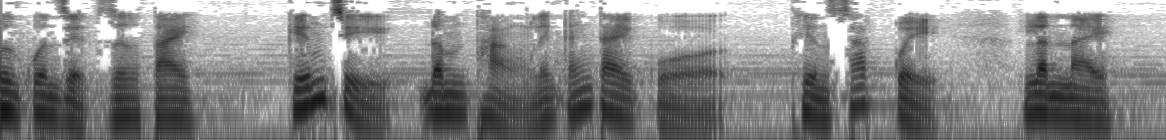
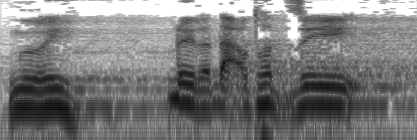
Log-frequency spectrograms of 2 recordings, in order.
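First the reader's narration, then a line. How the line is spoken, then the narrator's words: Angry pained shout. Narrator (Vietnamese): Hắn kêu thảm một tiếng, bay văng ra ngoài 2 mét, giận dữ hét lên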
